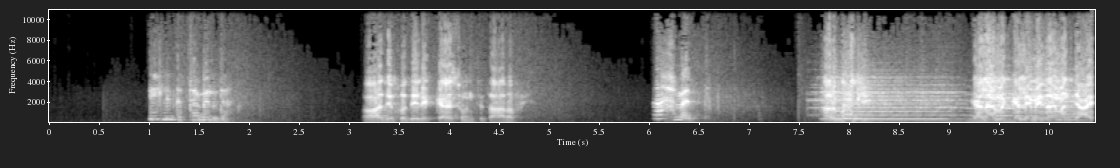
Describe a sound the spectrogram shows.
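A young woman speaks with rising emotion, close by.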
